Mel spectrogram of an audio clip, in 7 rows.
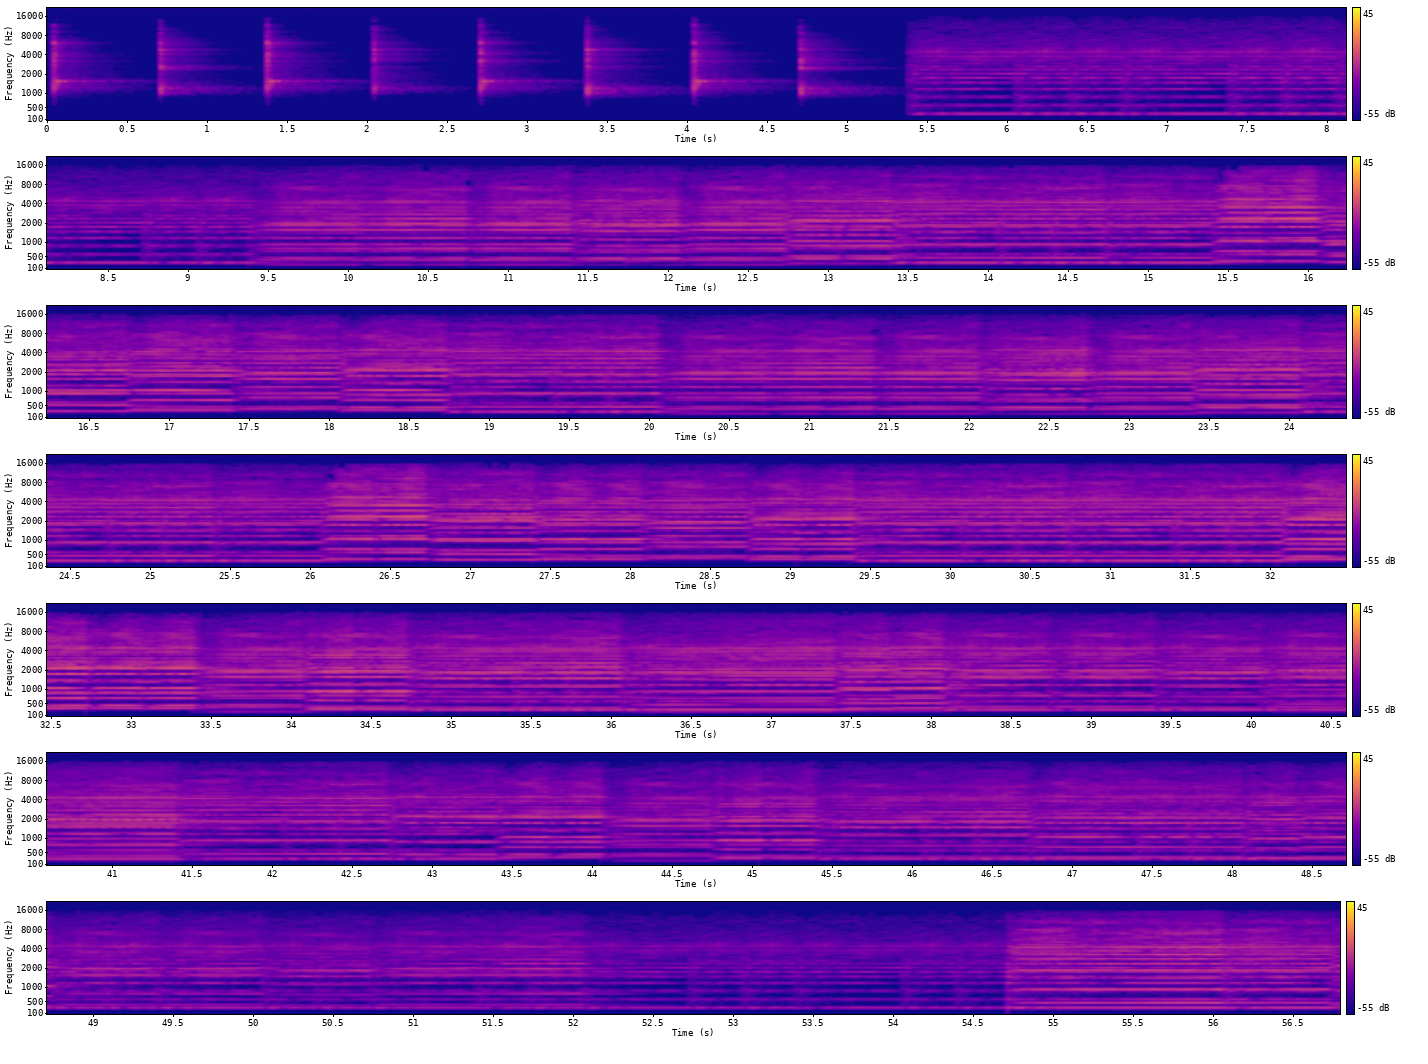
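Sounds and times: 
cello: 0:05.4 - 0:56.7
two violins: 0:05.4 - 0:56.7.

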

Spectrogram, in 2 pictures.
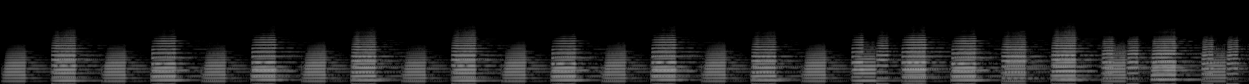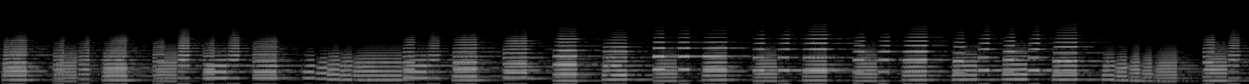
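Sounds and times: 
trumpet and trombone duet: 0:00.0 - 0:24.9.

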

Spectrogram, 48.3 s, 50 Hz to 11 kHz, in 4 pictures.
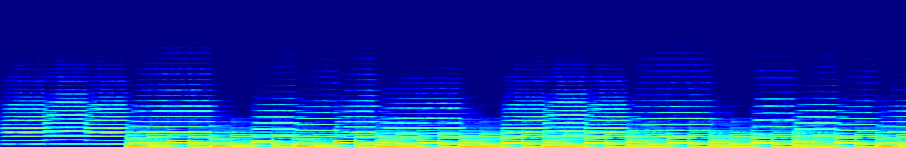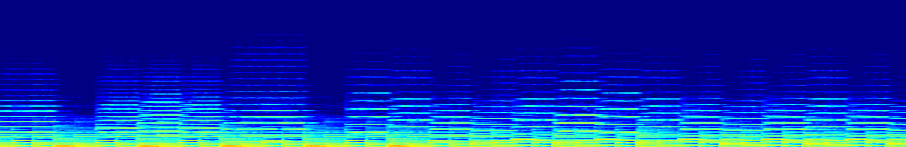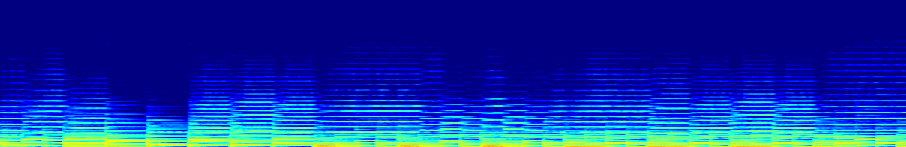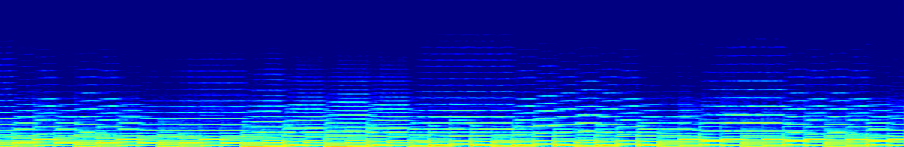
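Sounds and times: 
trumpet playing classical piece: 0:00.0 - 0:48.2.

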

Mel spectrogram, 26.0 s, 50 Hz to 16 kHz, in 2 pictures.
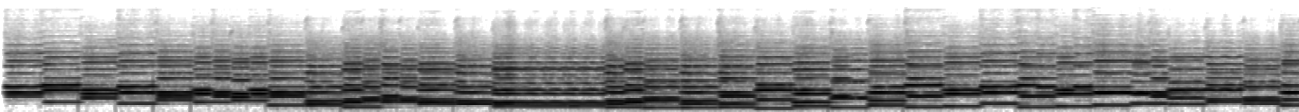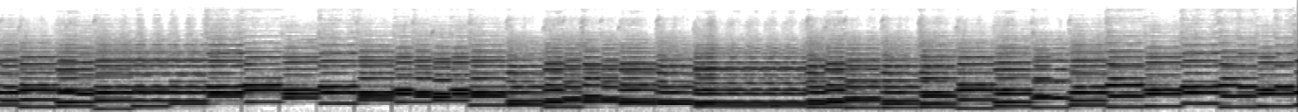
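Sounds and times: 
2 flutes: 0:00.0 - 0:25.9
clarinet: 0:00.0 - 0:25.9.

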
